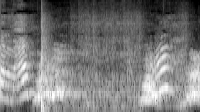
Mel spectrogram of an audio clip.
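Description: Small pet dog giving short, high-pitched yips, eager for food at feeding time, with a sharp click in between.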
